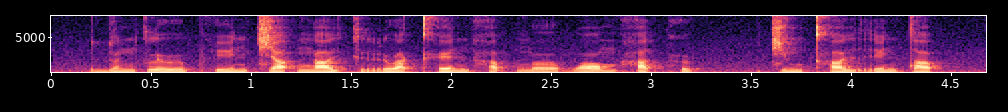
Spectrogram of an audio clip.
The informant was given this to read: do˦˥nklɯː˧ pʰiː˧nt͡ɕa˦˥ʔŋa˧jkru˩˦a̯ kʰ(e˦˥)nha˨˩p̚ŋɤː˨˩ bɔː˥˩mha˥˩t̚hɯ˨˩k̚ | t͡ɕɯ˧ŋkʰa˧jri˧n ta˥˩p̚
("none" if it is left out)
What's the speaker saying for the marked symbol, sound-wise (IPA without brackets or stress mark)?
e˧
